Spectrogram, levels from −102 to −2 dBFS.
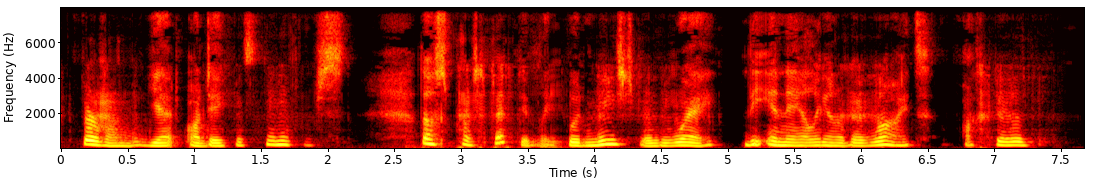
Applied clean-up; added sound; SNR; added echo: neural mask model DeepFilterNet 3.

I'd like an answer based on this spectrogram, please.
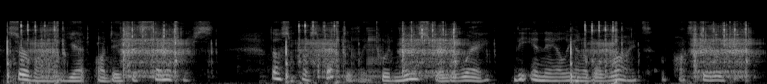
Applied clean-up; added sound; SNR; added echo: none; Telephone; 1 dB; none.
